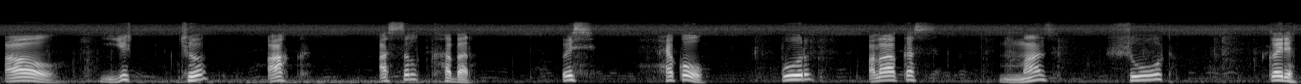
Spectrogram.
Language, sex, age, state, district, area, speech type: Kashmiri, male, 30-45, Jammu and Kashmir, Ganderbal, rural, read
